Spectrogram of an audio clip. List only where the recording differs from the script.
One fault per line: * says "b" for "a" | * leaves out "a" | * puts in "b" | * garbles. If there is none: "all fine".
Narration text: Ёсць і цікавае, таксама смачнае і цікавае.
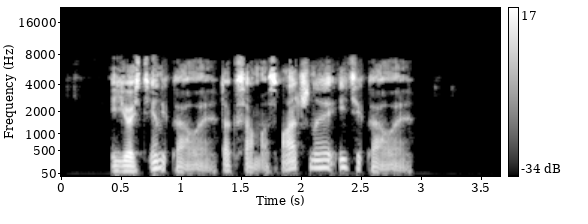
all fine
